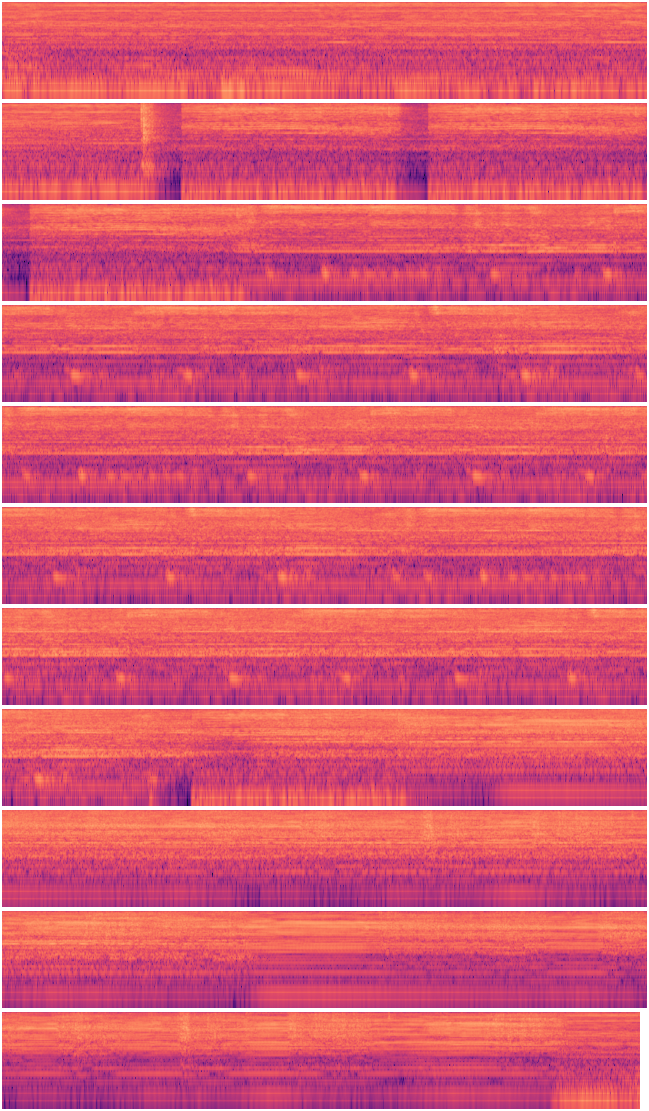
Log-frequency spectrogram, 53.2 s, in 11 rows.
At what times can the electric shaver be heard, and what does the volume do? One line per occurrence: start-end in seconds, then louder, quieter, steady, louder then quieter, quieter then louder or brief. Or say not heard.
0.0-53.1 steady.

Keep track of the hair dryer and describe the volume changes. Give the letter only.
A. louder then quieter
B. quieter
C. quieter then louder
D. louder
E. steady
D.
